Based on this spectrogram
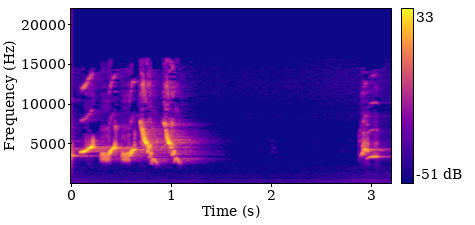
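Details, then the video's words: Double-collared seedeater in strong song, a burst of quick high whistled and swooping notes, then a second of silence before the next phrase begins. "Braddock Cantando Firme"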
